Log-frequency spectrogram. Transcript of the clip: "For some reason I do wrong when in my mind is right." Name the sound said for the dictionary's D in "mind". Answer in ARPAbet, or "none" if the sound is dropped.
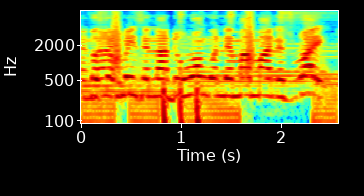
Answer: none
